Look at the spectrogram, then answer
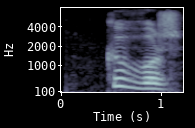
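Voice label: "кыввуж" Komi, female; kpv audio dict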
